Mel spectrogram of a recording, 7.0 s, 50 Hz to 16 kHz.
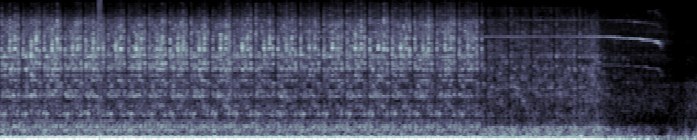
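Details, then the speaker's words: Abandoned 1963 Loadstar truck V8, warmed up: deep, steady rumble holds an even idle for several seconds, then it is switched off; now holding idle normally. "all right baby now that we have it holding the idle i think our transmission is going to be functional"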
